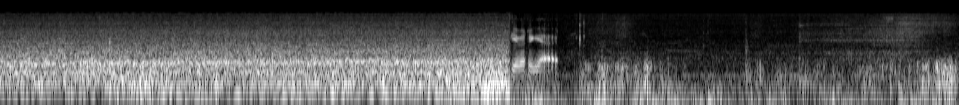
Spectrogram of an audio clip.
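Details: Engine rumble and wind noise fill the first half, then a quieter stretch with faint voices and rustling, with no animal calls.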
